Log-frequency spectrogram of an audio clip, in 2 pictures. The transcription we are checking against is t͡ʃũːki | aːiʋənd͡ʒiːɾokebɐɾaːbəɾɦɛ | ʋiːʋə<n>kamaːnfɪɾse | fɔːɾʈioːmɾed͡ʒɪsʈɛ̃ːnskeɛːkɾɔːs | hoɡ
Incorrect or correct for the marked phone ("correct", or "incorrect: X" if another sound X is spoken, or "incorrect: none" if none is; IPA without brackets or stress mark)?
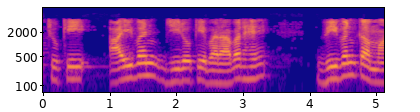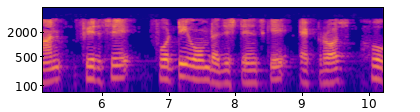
correct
